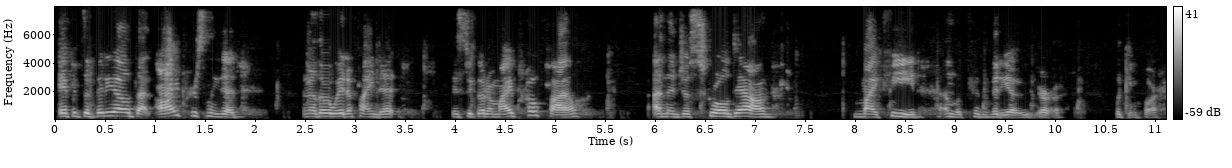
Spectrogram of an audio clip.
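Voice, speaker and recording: A woman's voice: medium pitch, moderate pace, pauses often, slight background noise, poor audio. A woman hosting a casual live Q&A, talking in an informal, rambling, chatty way. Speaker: live-stream host.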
